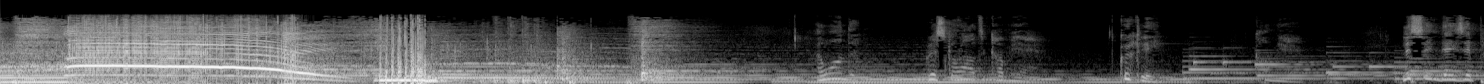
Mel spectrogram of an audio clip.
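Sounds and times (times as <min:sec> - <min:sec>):
audience shouting praise: 0:00.4 - 0:07.0
speech: 0:14.2 - 0:14.8.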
